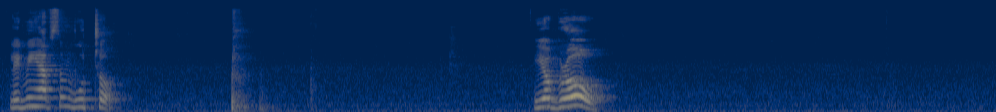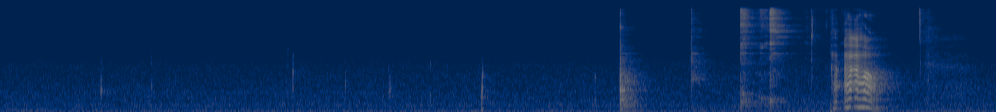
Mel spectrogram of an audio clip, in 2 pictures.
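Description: A young woman speaks calmly into a close microphone.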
